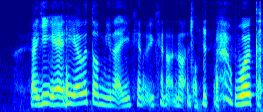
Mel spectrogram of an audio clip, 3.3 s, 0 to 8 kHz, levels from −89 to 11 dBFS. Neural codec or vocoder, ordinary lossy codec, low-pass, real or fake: codec, 16 kHz, 2 kbps, FunCodec, trained on LibriTTS, 25 frames a second; none; none; fake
